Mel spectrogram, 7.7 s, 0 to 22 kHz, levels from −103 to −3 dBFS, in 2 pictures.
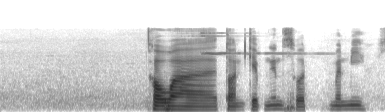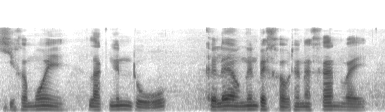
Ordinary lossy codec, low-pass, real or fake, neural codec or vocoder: none; none; real; none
